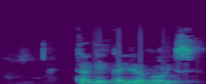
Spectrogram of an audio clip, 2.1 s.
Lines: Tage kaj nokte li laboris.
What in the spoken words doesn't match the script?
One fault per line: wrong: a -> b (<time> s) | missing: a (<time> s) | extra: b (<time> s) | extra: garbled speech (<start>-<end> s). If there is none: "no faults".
missing: nokte (1.2 s)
